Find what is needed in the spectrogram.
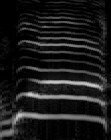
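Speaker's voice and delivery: a high, loud cartoon "Wah!" for the splitting sea; mock sea-parting whoosh. Retelling the Moses movie to a friend, a high loud mock whoosh. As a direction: belt a silly high sound effect for the sea. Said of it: "He just went".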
